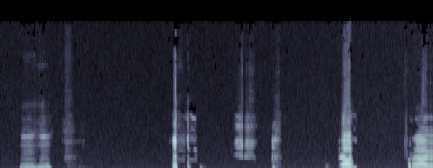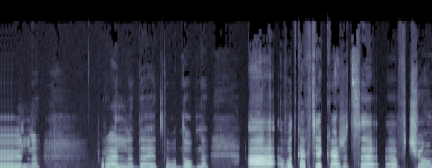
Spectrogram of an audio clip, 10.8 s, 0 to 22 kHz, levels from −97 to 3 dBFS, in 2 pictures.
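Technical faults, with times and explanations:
5.38–5.59 s, system hang loop: a rapid stutter as one 42.7 ms slice of speech repeats exactly five times at 23.4 Hz. The system stalled while the sound hardware kept replaying its ring buffer, which fits a 2048-sample buffer. Almost no audio was lost.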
